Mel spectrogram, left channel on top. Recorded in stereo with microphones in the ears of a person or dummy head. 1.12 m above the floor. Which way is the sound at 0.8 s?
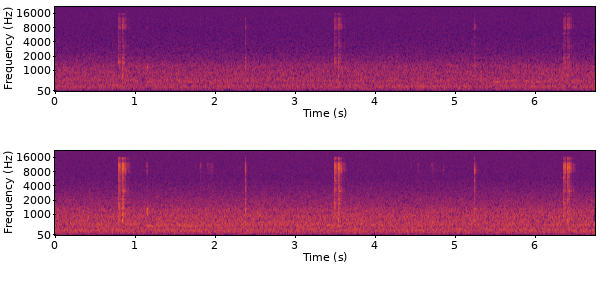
30° right (ahead or behind).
